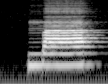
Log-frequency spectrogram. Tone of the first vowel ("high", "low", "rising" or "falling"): high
